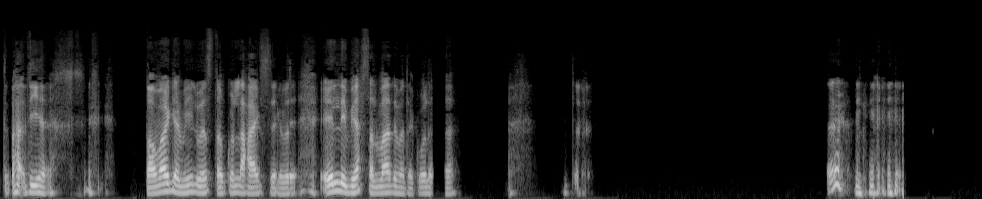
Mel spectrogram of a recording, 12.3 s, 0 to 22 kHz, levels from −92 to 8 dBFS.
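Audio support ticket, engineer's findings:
Frames out of order at 3.24–3.63 s, 5.38–5.75 s and 10.91–11.29 s: garbled flutter. Adjacent 186 ms blocks are decoded swapped, which fits runs of four frames each. No time is lost.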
